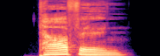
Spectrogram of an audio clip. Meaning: 1. gerund of tafeln 2. plural of Tafel
- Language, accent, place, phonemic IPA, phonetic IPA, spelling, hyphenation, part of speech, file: German, Germany, Berlin, /ˈtaːfəln/, [ˈtaːfl̩n], Tafeln, Ta‧feln, noun, De-Tafeln.ogg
